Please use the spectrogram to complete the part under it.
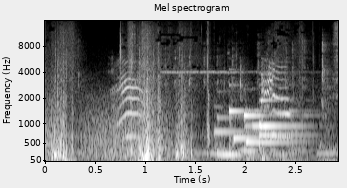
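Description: A pet cat lets out a couple of rising, drawn-out meows close by, accompanied by a soft thump and quiet room noise, with no speech over it.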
